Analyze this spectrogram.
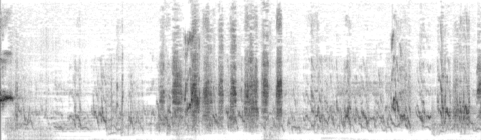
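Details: A budgie flock, Australian birds, squawks and chirps in a thick, continuous chatter of high raspy notes and twitters, opening with a brief knock.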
